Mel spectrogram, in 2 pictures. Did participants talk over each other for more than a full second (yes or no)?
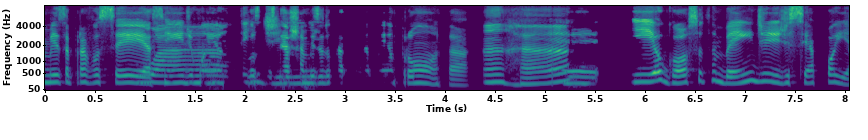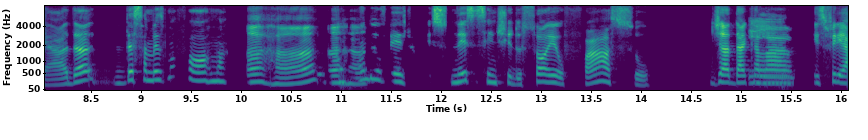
yes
